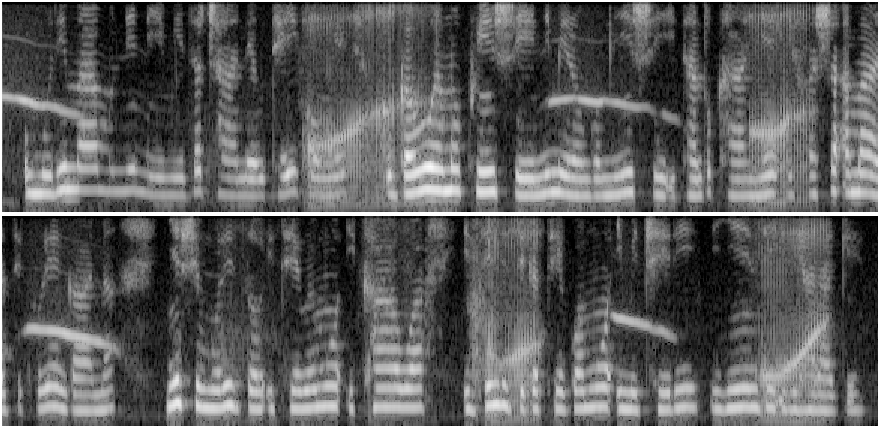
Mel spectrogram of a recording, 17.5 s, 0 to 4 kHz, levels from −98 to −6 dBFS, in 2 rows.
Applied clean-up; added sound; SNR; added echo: none; Breathing; 12 dB; none.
